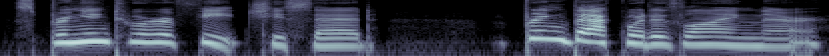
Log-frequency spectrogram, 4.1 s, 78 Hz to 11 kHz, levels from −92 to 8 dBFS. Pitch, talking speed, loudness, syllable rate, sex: 240 Hz, 175 wpm, -21 LUFS, 4.6 syllables/s, female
